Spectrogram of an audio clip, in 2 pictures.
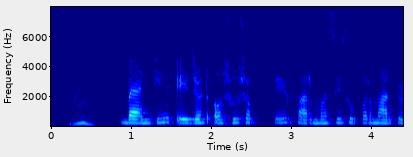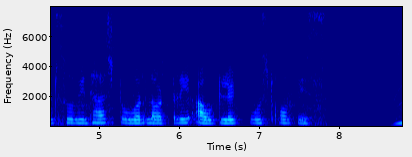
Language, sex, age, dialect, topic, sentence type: Marathi, female, 51-55, Varhadi, banking, statement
